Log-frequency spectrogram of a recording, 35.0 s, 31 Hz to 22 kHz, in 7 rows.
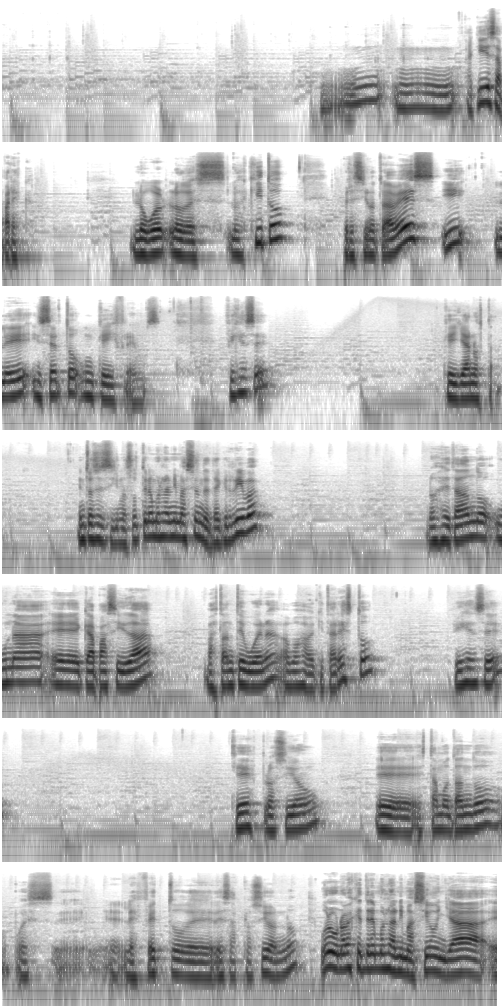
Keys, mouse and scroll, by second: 0.7 Right, 0.8 Right, 2.0-3.2 Left, 3.4 Left, 3.5 Left, 3.7-4.3 Right, 7.2 click, 8.4 right click, 11.6 click, 11.9 space, 16.4-17.0 scroll up 2, 16.9 middle click, 18.4-18.9 scroll down 3, 23.0 click, 23.8 middle click, 33.0 space.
